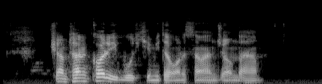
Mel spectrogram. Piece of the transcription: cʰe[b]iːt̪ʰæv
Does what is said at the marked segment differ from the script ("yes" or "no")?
yes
